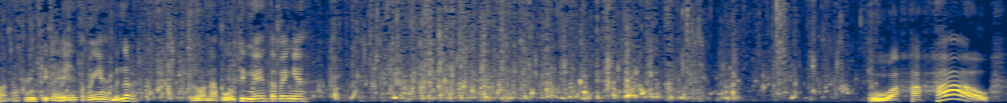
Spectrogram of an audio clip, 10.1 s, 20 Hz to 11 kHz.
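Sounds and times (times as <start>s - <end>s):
water sloshing in plastic tub: 0.0s - 9.3s.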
